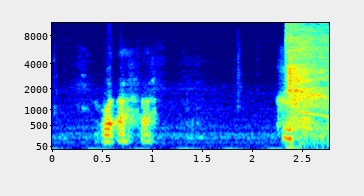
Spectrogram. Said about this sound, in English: I was going to sneeze there, and I did sneeze.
